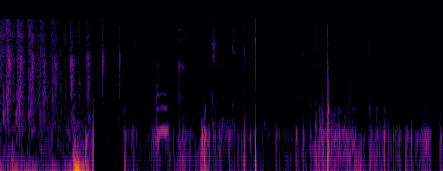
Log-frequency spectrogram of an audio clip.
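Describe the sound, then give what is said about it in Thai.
A short burst of audience applause for two speakers at a talk fills the opening seconds, then thins into a few scattered claps and taps as people begin talking. “ขอเสียงปรบมือให้กับทั้งสองท่านเลยครับ”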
